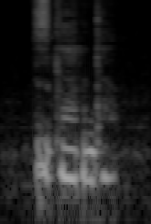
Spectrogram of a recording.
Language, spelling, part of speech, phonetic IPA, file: Polish, wzgarda, noun, [ˈvzɡarda], LL-Q809 (pol)-wzgarda.wav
